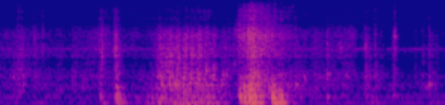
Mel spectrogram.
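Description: A heavy animal carcass thuds onto the ground.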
